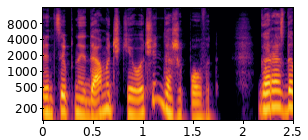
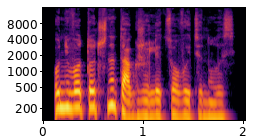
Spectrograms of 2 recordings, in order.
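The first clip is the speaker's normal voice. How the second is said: usual speaking voice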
